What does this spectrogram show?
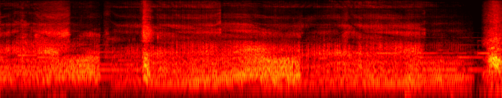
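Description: A big cat's growling roars, rough and pulsing, in stretches that cut off abruptly about two and six seconds in, over soft background music. Two short sharp bursts come about three seconds in and at the very end.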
